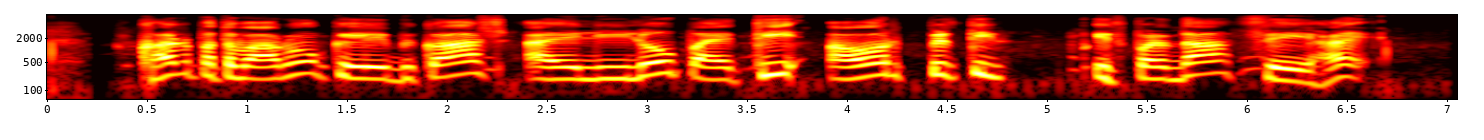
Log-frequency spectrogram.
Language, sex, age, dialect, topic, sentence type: Hindi, male, 25-30, Awadhi Bundeli, agriculture, statement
